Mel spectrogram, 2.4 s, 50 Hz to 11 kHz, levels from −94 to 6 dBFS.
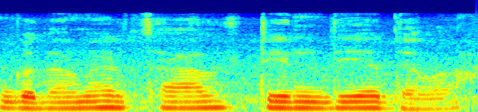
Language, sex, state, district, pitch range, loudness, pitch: Bengali, male, Assam, Hailakandi, 130-140 Hz, -15 LUFS, 135 Hz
